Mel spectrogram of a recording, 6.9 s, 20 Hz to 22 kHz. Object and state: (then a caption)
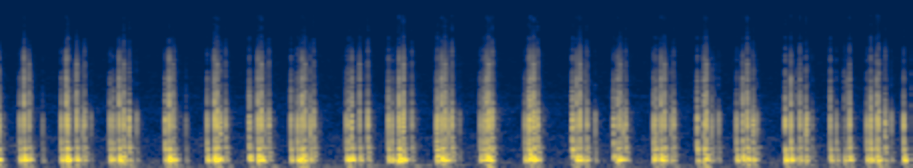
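Glass tablet screen tapped with nails. Long nails tap and click on the glass screen of an iPad lying flat in a pink case. About 24 short, dry taps come in a quick, somewhat uneven rhythm of roughly three per second. A faint low hum sits underneath.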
